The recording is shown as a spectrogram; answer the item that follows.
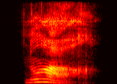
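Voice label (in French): "noir", French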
